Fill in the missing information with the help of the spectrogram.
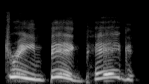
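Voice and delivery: very high, squeaky cheer; squeaky best friend. Acted. Best friend Emma cheering Poppy, very high and squeaky. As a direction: chirp it like an excited little friend. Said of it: "said Emma".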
